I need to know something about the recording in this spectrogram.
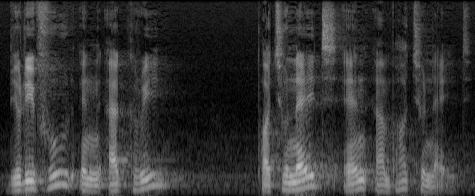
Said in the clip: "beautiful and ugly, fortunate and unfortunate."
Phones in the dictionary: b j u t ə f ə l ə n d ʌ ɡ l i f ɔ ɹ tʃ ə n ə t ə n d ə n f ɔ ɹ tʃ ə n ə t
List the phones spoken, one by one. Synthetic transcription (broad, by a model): b j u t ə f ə l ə n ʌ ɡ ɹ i p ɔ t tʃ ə n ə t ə n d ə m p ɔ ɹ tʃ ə n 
